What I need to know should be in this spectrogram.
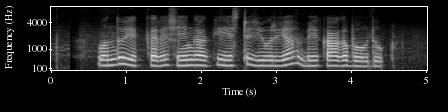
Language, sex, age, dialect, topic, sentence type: Kannada, female, 18-24, Central, agriculture, question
